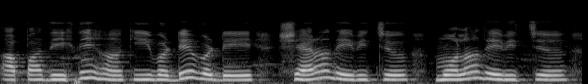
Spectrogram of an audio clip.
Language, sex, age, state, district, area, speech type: Punjabi, female, 30-45, Punjab, Muktsar, urban, spontaneous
